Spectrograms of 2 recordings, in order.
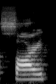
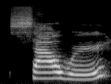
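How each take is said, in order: First: The word is said with one syllable. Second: The word is said with two syllables. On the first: The speaker calls it wrong. "it's not" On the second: The speaker calls it right. "two syllables, not one"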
